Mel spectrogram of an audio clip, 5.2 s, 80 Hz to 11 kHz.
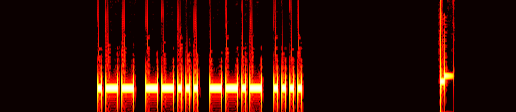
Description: Morse code, heard as a keyed tone, about 32 wpm, 700 Hz. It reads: W7QH
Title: USA Call Signs - 3x Character Spacing - 30wpm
